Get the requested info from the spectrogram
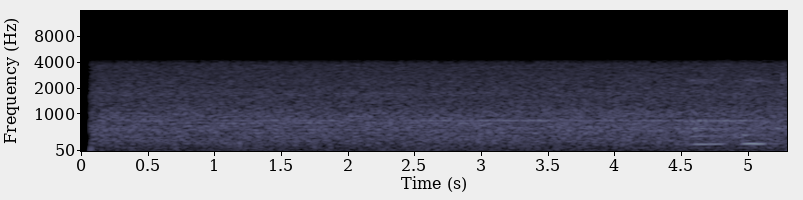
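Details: Steady hiss of background noise runs throughout, with a faint low hum near the end and no animal voice.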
